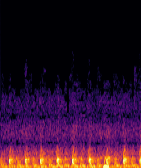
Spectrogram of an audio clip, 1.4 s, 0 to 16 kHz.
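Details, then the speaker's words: Hyundai HB20 suspension: quick, even clunks about six per second as the link is rocked by hand. Slight play in the worn passenger-side stabilizer link, whose noise can be mistaken for the steering rack. "isso é e eu te falo que é uma folguinha bem mesma mas faz todo barulho ali na direção da caixa de direção né"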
